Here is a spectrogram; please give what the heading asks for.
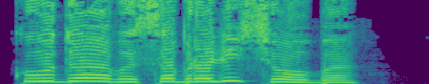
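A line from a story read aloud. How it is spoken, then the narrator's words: Loud alarmed call, dread. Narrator (Russian): В полный голос тревожно окрикнула, с холодом в груди, понимая, что уже знает ответ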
